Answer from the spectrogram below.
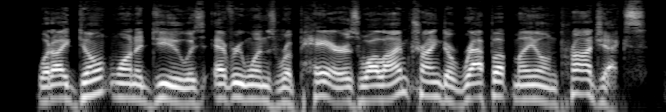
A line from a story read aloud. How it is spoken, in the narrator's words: I snapped at Cad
